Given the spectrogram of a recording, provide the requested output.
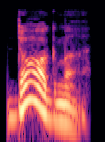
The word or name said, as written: dogma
